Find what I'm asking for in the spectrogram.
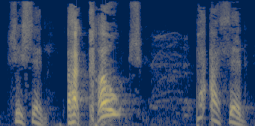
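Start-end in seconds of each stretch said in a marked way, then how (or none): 0.9-1.9 high incredulous "A Coach?"; a clerk who can't believe the request, pitched up; mock surprised clerk, high.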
